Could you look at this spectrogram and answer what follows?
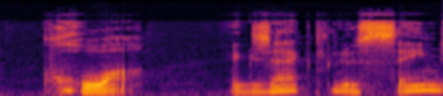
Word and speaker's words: croit: And phonetically here, as we saw, and is not pronounced, so you get the sound croix.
